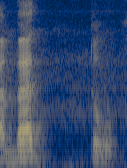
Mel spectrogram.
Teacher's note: عین زبر ع با دال زبر بد عبد تا پیش تو عبد تو، دال کا تا میں ادغام کر دیا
